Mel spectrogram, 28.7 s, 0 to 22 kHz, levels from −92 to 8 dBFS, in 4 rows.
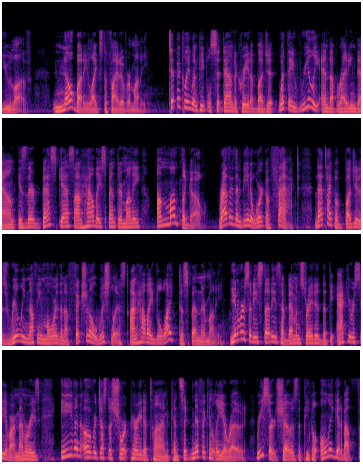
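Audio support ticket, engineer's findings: Nothing stood out on listening to the speech, which arrives over the Bluetooth mSBC headset link with the bandwidth expected of that path.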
